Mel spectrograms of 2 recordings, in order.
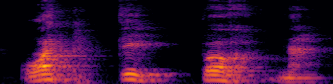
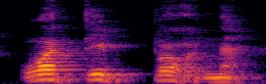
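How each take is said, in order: First: Watiporna stretched out very slowly; very slow nonsense incantation; slower backwards word. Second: Slow drawn-out Watiporna; word said backwards. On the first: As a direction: drag out each syllable of Watiporna. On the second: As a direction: say Watiporna slowly, syllable by syllable. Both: Shown as a demonstration. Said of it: "je dis n'importe quoi à l'envers".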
